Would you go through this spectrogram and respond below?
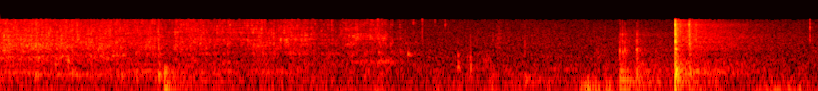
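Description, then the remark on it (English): Water is poured steadily into a baptismal font for a baptism, a splashing rush for a few seconds, then it trickles off, followed by a few soft clunks and one sharp knock. No one speaks. “And we get a lot of water. So hopefully I won't spill this all over.”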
